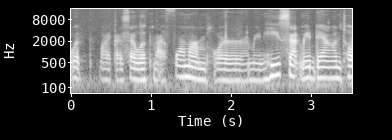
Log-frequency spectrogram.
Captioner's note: none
